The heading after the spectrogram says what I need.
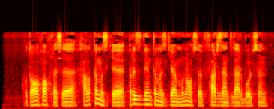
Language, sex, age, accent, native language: Uzbek, male, 18-24, Xorazm, Uzbek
